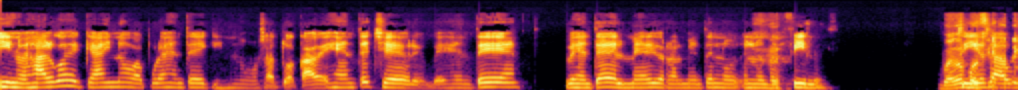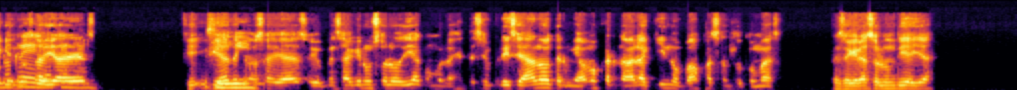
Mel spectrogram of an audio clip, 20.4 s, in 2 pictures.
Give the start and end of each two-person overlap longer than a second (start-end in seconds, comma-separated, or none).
9.6-10.9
